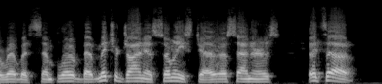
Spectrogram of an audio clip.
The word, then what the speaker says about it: mitragynine: And then, I'm going to butcher the name, but I think it's called like mitragynine. Ben G: Mitragynine.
